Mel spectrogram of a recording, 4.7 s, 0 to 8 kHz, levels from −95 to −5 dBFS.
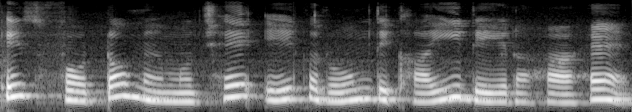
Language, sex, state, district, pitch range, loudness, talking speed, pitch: Hindi, female, Madhya Pradesh, Katni, 195-270 Hz, -18 LUFS, 125 wpm, 225 Hz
